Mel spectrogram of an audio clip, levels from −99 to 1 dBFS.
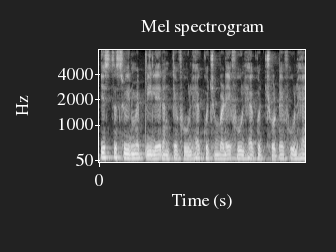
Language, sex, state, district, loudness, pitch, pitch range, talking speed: Hindi, male, Uttar Pradesh, Lalitpur, -14 LUFS, 105 Hz, 100-115 Hz, 230 wpm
